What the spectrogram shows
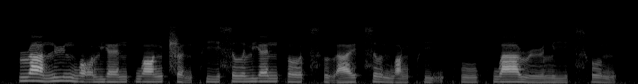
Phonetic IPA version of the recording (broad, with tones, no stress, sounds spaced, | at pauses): ɻ ä˥˩ n̪ y˥ n̪ w ɔ̰˨˩ l j ɛ˧˥ n p w ɑ˧˥ ŋ ʈ͡ʂ ə̰˨˩ n t̪ʰ i˧˥ s ɹ̩˥ l j ɛ˥ n t̪ ɤ˧˥ t͡sʰ ɹ̩˨˩ a˧˥ ɪ̯ t͡s ɹ̩˥˩ n̪ w ɑ˩ ŋ pʰ ḭ˨˩ ŋ pʰ u˧˥ pʰ w ä˥ ɻ ɻ̩˧˥ l i˧˥ t͡sʰ ʊ˥˩ ŋ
